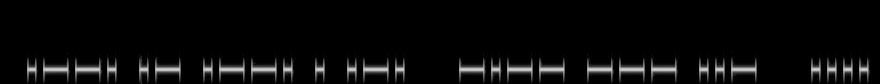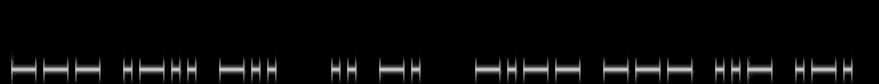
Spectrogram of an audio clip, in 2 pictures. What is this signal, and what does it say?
Morse code, heard as a keyed tone, about 15 wpm, 700 Hz. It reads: PAPER YOU HOLD IN YOUR
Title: Sentences from Top 1000 Words - Review Part 2 - 15wpm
